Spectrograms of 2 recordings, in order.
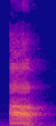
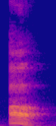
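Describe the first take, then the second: No difference in how they are said.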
